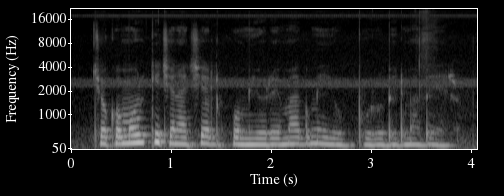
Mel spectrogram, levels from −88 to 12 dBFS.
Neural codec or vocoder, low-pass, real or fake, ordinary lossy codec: none; none; real; none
